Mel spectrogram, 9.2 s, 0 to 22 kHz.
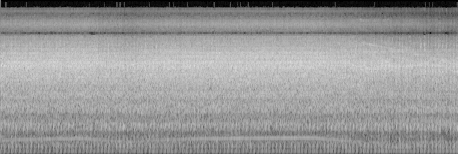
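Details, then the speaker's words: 2019 Champion 100812 portable generator revived after sitting about four years, running with load attached to see if it idles up; uneven, lumpy beat with wavering tone that sags and recovers, rough running, cause unknown, tuning still to do. "Doesn't seem quite right."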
